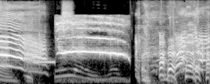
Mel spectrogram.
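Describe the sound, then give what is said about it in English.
A woman screams hysterically, loud, in shrill strained bursts: a rising wail, a long sustained shriek, then choppy sobbing cries with ragged breaks between them, as she grabs at a man who is recording her on video and pretends he is hitting her. “But she's grabbing at him and screaming as if he, and then pretending that he's hitting her.”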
